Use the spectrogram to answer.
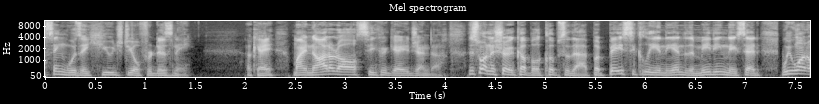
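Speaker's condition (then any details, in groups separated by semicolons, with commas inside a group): No condition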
